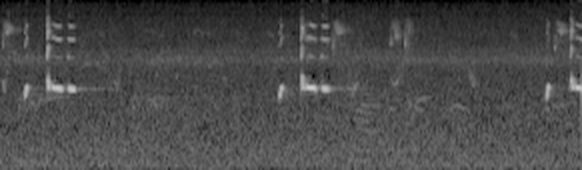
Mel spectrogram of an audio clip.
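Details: A long-resident pair of crimson rosellas call their young, giving clear ringing whistles in quick bursts of two or three notes roughly every two and a half seconds, over faint background hiss.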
